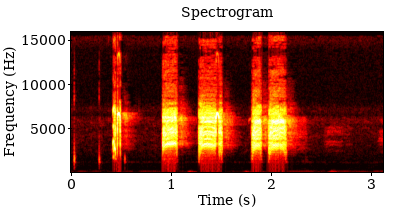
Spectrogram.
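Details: Black francolin calling. A short rasping lead-in precedes a loud, harsh series of three grating bursts within about a second and a half, with a faint low rumble beneath.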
